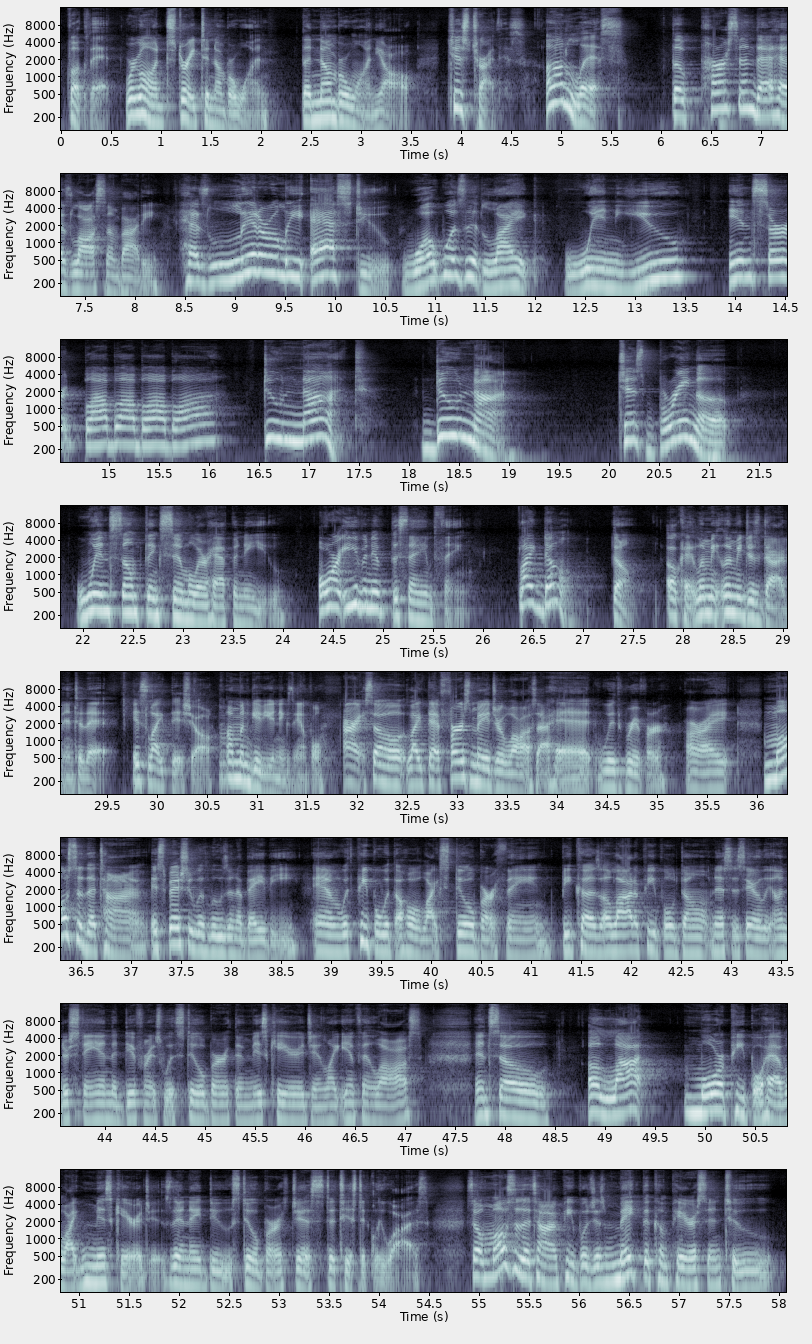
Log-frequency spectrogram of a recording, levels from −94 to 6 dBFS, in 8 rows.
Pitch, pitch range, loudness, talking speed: 175 Hz, 150-225 Hz, -14 LUFS, 160 wpm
